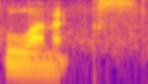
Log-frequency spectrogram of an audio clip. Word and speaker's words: Lenox: It's Linux with 1 O, but it's pronounced like Linux. It's not Linux, it's Linux.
